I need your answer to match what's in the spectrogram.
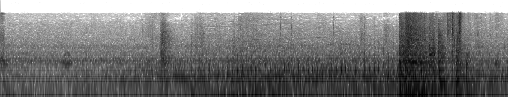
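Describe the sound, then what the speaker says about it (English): A helicopter arrives in a video game, its rotor drone building steadily beneath busy game noise, with a louder swell near the end and some distant gunfire-like bursts around it. "Teammate has arrived in a chopper."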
